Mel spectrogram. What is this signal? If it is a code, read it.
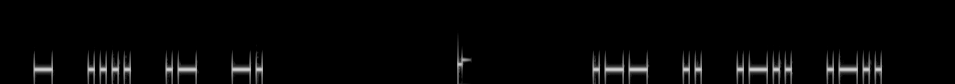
Morse code, heard as a keyed tone, about 20 wpm, spaced as for 14 wpm, 700 Hz. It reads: THAN WILL
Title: 230 Lesson 37f - Letter x - Words 20wpm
